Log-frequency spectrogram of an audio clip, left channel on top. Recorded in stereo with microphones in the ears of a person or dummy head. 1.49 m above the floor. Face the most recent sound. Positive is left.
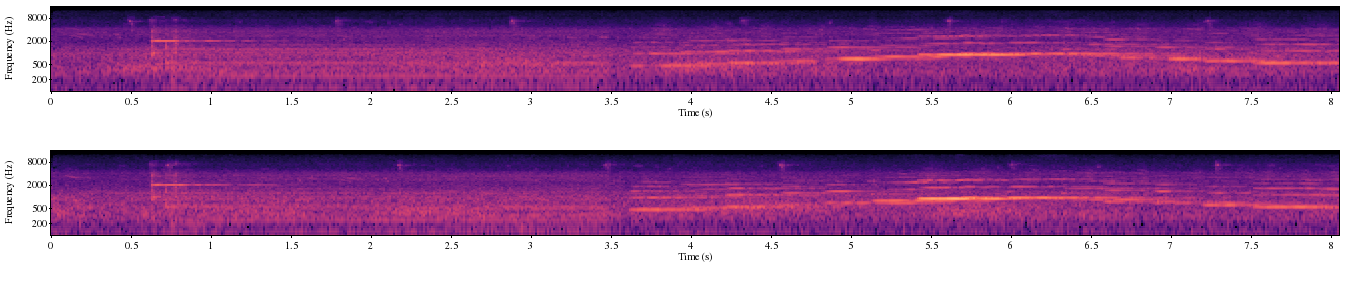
turn(degrees=-30)  # may be behind; listen again after turning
